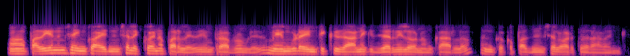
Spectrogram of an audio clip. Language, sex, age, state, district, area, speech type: Telugu, male, 30-45, Telangana, Karimnagar, rural, conversation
